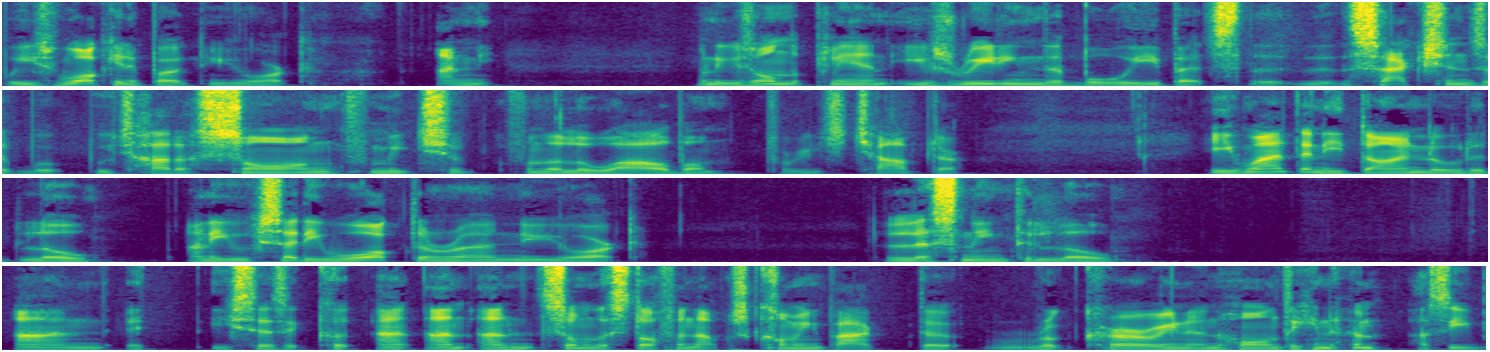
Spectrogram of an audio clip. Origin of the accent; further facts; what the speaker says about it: Belfast, Northern Ireland, United Kingdom; And we're both from Belfast.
